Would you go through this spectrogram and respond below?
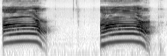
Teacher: پہلے حمزہ کی آواز آئے گی، اس کے بعد عین کی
